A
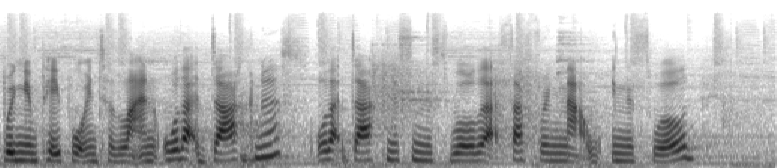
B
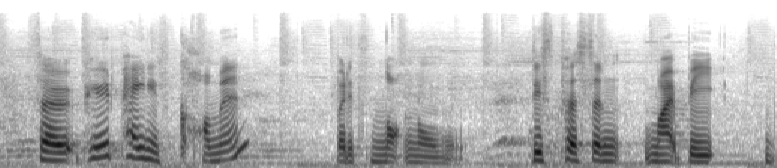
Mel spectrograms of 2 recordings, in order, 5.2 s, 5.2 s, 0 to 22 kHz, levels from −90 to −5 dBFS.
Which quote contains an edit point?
B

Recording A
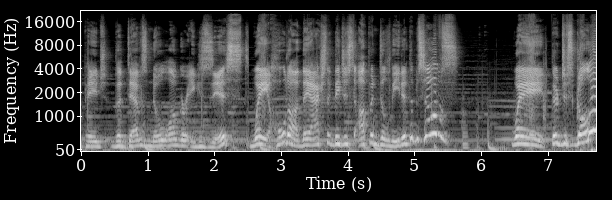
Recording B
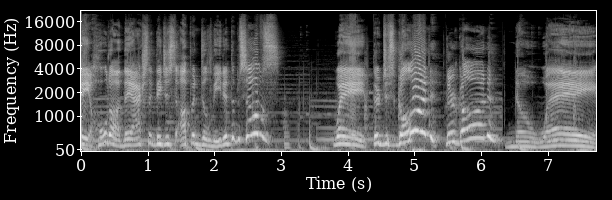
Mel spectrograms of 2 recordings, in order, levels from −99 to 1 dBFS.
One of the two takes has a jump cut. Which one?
B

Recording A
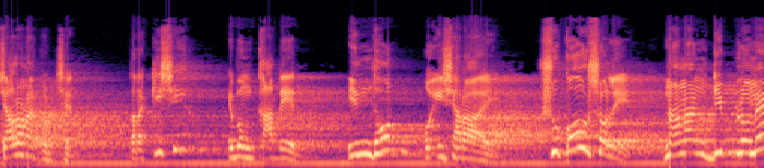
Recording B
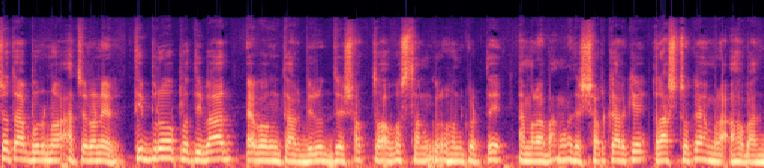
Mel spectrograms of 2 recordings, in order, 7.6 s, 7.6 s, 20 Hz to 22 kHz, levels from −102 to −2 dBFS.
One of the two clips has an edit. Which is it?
B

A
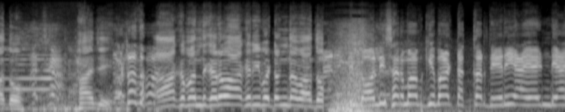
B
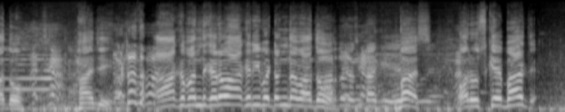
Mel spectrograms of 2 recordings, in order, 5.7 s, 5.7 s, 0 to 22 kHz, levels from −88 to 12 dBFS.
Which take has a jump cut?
A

